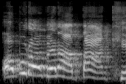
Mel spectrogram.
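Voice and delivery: high, laughing outburst; real laughing. Real, not acted. Live host reacting to the family attack story, laughing. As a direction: squeal the words out through laughter. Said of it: "laughing at me".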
